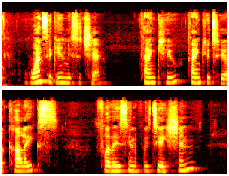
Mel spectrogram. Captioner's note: speaking French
